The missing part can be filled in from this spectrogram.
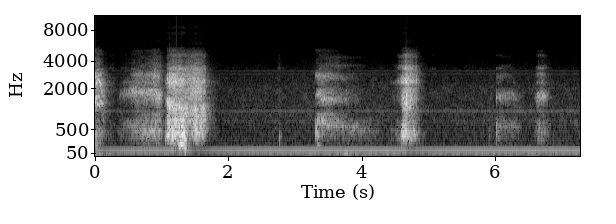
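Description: A run of about five sneezes, loud at first then smaller, with a steady hum behind; repeated sneezing during a head cold.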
